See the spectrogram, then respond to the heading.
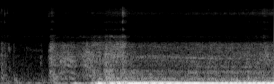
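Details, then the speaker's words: Low-mileage Audi TT Mk1 cranks, catches, then settles into a rough, lumpy, stumbling idle running on three cylinders from a faulty ignition coil pack; unplugging cylinder one made no difference, identifying it as the dead cylinder. "the engine is really rough it's only firing on three cylinders"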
